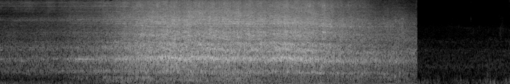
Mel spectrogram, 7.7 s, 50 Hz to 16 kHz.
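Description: Grand Central Class 180 diesel multiple unit passing through the station at speed, a rushing noise of wheels and underfloor engines that swells over a second or two. The sound cuts off suddenly about six seconds in.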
